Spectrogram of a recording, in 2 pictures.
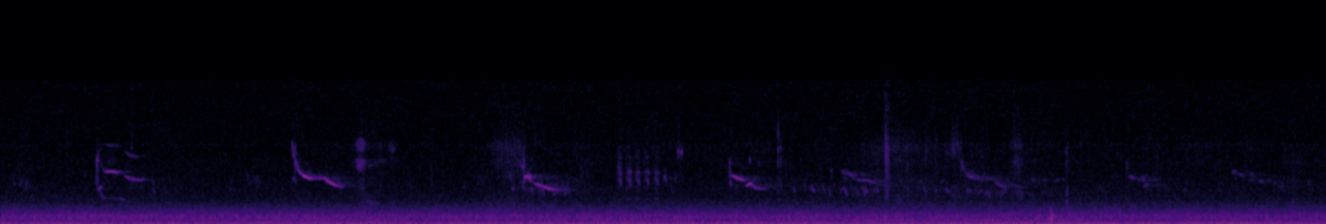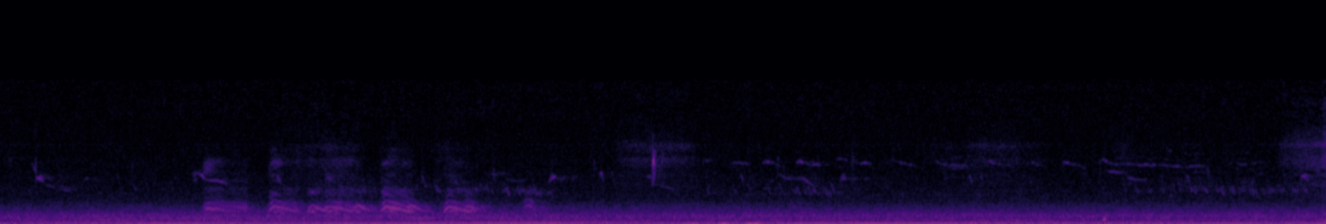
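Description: Faint outdoor birdsong, short high chirps and whistles scattered throughout, with a run of louder, quickly repeated calls about two-thirds of the way through. A low rumble comes and goes in the second half.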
